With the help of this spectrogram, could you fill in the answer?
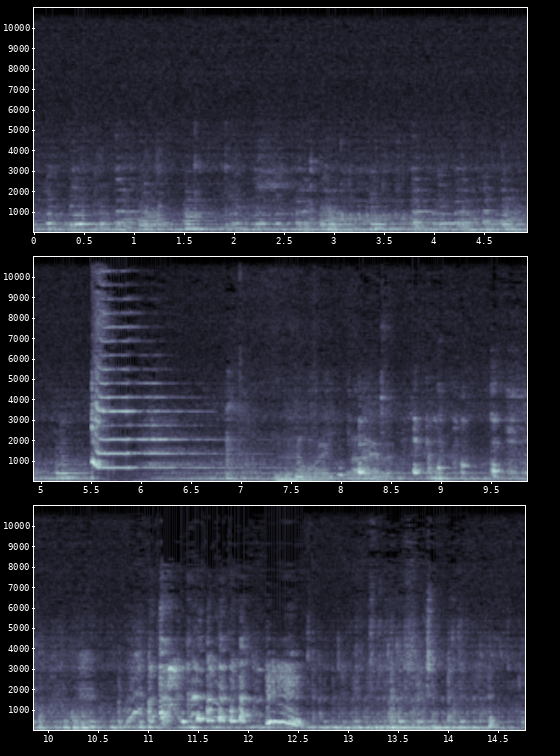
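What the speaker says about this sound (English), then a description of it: "Why not go prank him on the golf course with an air horn?" A loud air horn blast goes off as a prank on a golf course, one sudden, piercing tonal burst cutting through outdoor ambience, followed by people talking and laughing nearby.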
